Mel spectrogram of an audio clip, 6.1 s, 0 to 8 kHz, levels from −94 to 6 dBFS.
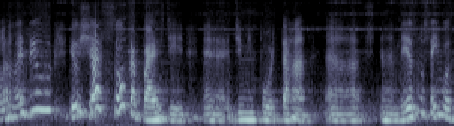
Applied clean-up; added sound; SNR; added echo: neural separator model SepFormer DNS4.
